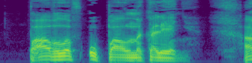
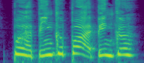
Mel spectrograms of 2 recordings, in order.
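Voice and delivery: very high, frantic tearful calls; crying out in tears. Acted. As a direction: call for father in terror. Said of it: "кричала сквозь слёзы Лизонька".

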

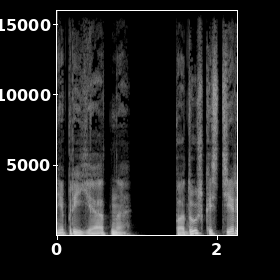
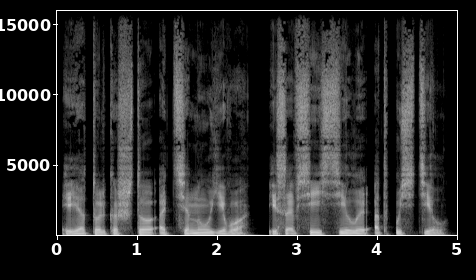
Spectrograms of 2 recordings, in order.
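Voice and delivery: usual speaking voice

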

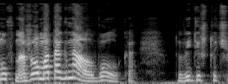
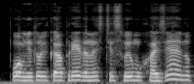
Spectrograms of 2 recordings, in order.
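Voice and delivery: ordinary delivery

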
